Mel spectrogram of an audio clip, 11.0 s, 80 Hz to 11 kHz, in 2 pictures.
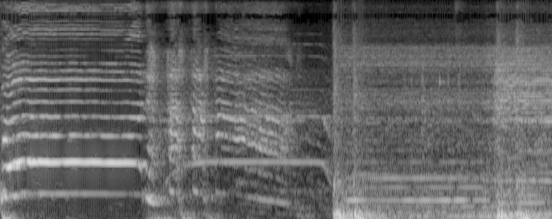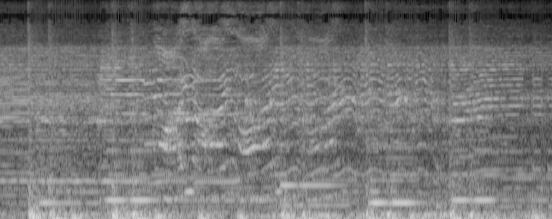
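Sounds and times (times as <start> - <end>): live rock band playing: 3.3 - 11.0.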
